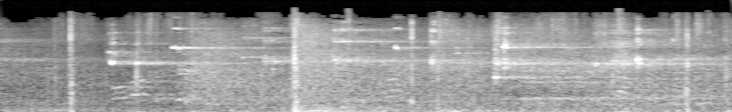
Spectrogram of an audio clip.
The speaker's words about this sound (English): Later in a gym. Game point. To play. Barry has the ball. Another basketball player blocks him.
